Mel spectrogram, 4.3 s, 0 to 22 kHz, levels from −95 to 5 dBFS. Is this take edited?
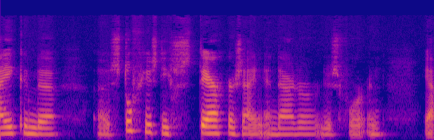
yes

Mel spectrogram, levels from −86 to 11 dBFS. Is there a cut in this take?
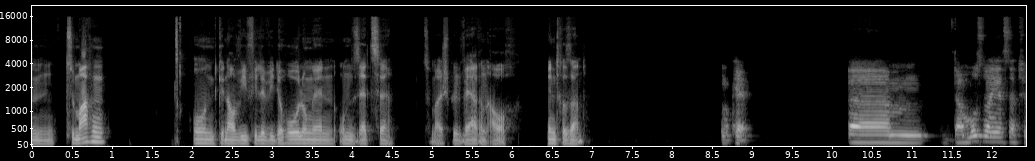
no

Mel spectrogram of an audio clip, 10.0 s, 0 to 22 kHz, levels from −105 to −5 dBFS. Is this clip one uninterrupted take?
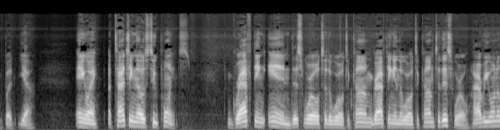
no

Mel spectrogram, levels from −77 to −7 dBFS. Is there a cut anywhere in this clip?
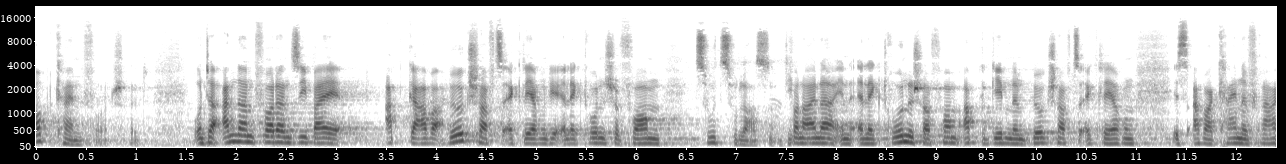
yes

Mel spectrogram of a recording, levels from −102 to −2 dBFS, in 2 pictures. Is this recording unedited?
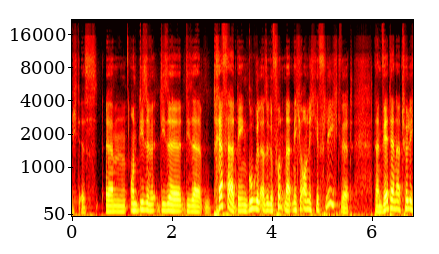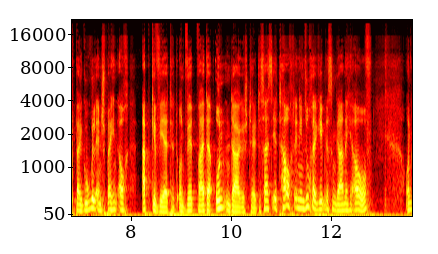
yes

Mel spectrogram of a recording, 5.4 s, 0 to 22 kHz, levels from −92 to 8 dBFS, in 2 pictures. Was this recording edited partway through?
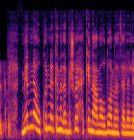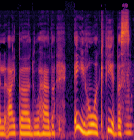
no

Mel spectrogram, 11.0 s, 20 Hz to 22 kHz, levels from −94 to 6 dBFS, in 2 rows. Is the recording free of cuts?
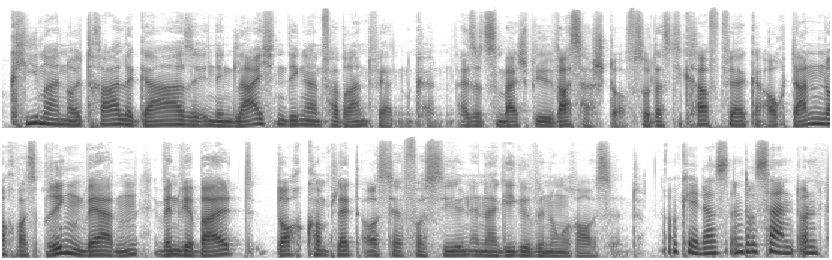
no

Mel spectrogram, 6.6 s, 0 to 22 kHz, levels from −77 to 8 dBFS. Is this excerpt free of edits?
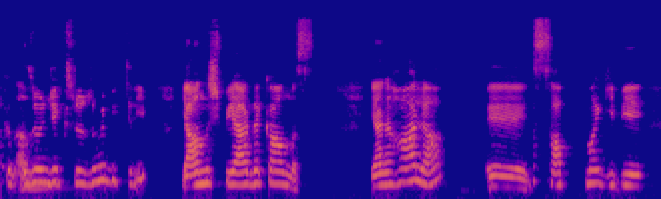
no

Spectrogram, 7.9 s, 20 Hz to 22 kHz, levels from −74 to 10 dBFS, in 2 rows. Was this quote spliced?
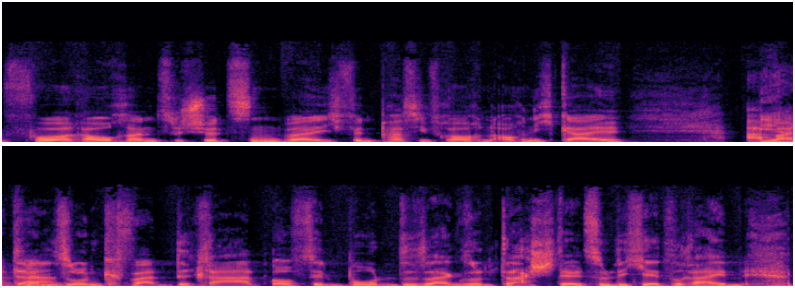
yes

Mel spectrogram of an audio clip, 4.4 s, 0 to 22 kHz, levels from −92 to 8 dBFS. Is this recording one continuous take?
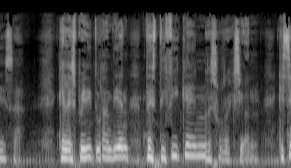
no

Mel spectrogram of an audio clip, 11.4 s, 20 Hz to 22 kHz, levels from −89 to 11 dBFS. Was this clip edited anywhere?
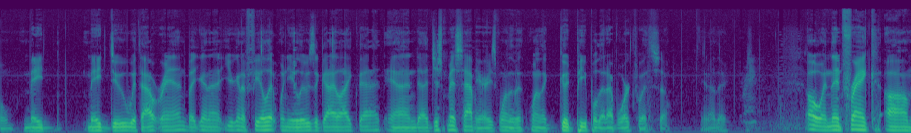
yes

